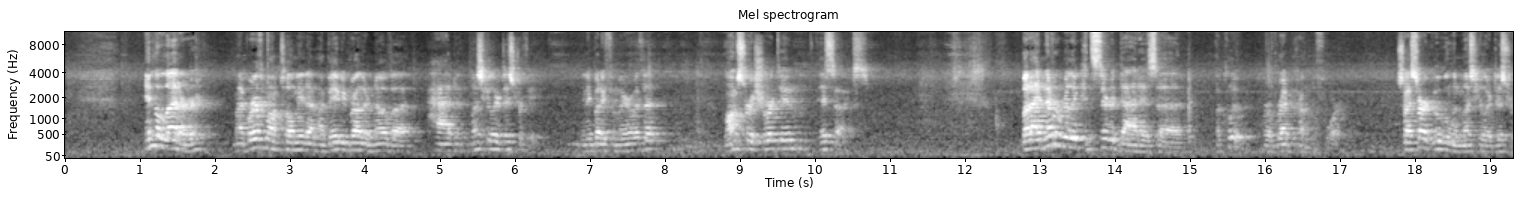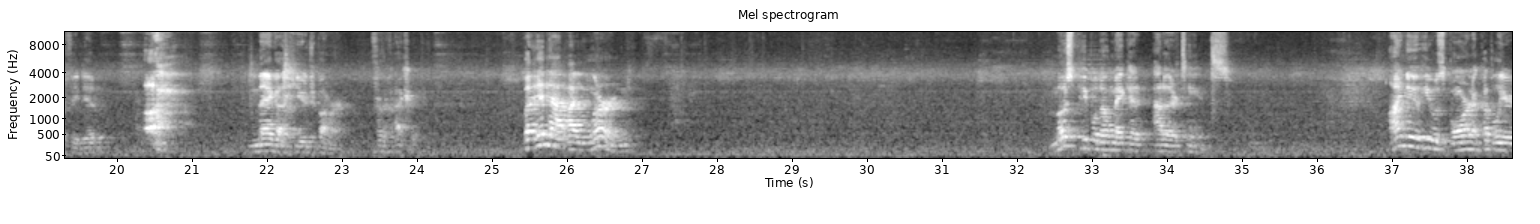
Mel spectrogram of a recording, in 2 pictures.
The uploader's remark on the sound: Keynote Presentation from Emergence '23. I recently presented at the annual Emergence Conference in Orange County.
